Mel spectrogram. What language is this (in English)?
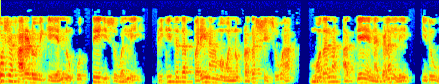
Kannada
